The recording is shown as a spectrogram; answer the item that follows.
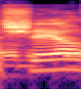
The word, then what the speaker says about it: Chelle: the last NC North Carolina the NC for pronounce the shell c h e l l e yeah c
